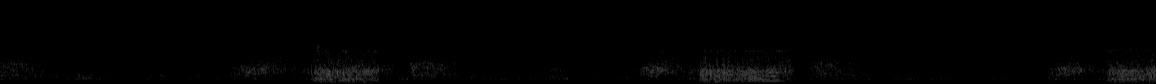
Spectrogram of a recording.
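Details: Employee asleep, snoring: quiet, rough snoring in repeated breath-by-breath bursts roughly every three to four seconds against low room noise; snoring.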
